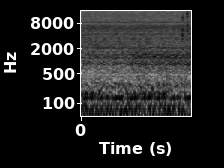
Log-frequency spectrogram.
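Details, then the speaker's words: 2016 Nissan Titan XD Platinum Reserve, Cummins 5.0L diesel, just after replacing both fuel filters and priming until the low-pressure warning cleared: brief, quiet, even low idle with no hunting, knocking or stumbling; runs smoothly, normal idle. "put my foot on the brake pedal after that and cranked it right up it starts right up and so I've got two new fuel filters good for about another ten thousand miles and keeping my Nissan Titan XD running smooth see right there's celery nicely no issues"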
